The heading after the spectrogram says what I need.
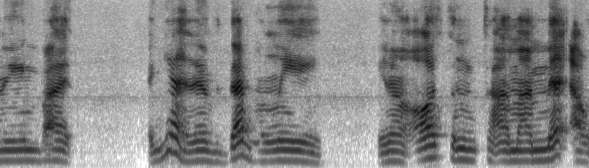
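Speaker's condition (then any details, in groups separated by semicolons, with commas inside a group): Spinocerebellar ataxia type 7, SCA7; speech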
